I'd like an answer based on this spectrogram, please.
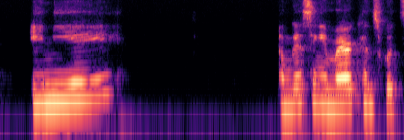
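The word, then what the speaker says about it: Aigner: Etienne Agnier.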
